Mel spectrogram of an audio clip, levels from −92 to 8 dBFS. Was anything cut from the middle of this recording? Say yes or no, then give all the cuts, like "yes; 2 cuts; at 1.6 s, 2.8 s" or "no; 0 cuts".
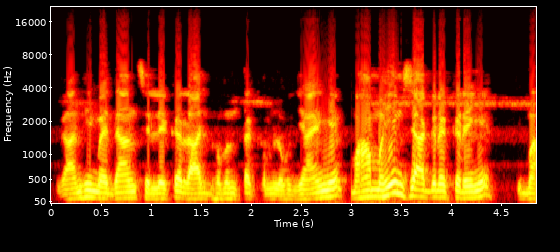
yes; 1 cut; at 3.0 s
